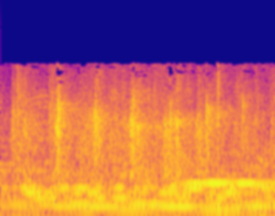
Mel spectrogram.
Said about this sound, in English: I better clap for them now.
